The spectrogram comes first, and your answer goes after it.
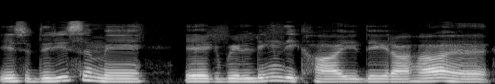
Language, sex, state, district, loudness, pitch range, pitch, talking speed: Hindi, male, Jharkhand, Ranchi, -14 LUFS, 130-145 Hz, 140 Hz, 110 wpm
